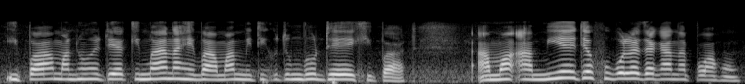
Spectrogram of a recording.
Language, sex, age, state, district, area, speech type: Assamese, female, 60+, Assam, Majuli, urban, spontaneous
